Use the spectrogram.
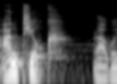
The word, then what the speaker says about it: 안디옥: 그 헬라어 발음으로 하면 안티오크라고 이제 발음을 하는데 이 초대교회 시대의 이 안디옥은 예루살렘이랑은 비교할 수 없는 큰 도시입니다.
